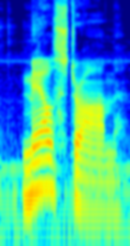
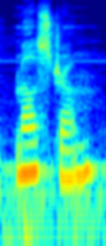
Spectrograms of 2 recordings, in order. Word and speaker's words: maelstrom: Maelstrom. Maelstrom. Maelstrom. Maelstrom. I always said Mel Melstrom. Melstrom.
